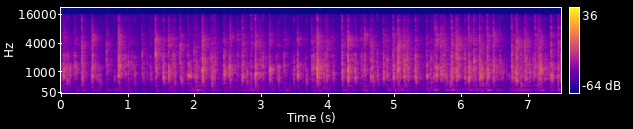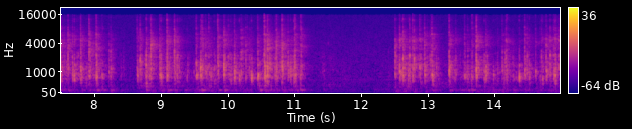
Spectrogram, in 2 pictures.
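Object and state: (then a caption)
Plastic computer keyboard being typed on. Fingertips type rapidly on a full-size black plastic computer keyboard with hollow keys, set on a white base. Dense, bright clicking taps run continuously with a brief pause near 8.5 seconds and a near-silent gap around 11 to 12.5 seconds before the typing resumes. A faint low hum sits beneath the clicks.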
